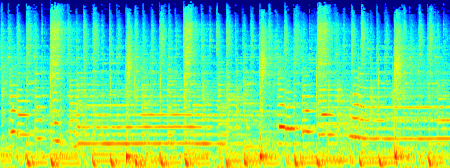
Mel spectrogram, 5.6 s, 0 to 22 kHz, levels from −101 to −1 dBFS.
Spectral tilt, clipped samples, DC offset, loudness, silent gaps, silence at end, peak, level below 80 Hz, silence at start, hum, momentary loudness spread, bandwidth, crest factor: -4 dB/octave; under 0.1%; under 0.1%; -24 LUFS; none; 0 s; -6 dBFS; -34 dBFS; 0 s; none; 4 LU; over 20 kHz; 18 dB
